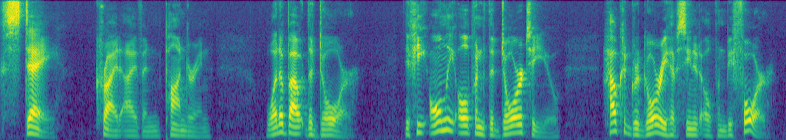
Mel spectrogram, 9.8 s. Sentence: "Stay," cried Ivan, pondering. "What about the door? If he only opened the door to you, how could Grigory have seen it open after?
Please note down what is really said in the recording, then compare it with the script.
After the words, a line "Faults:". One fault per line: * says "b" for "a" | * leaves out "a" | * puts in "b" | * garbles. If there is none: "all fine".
"Stay," cried Ivan, pondering. "What about the door? If he only opened the door to you, how could Grigory have seen it open before?
Faults:
* says "before" for "after"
